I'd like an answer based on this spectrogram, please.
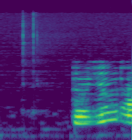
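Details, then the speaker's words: Cochlear implant sound simulation: two faint clicks, then a buzzy, tonal, metallic-sounding word fragment from "Do you like camping?". The speech is processed to match a patient's implant sound quality, and the patient said a bit more metallic sound was needed. "There seems to be just a a bit more of a metallic sound to the CI."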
